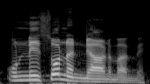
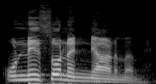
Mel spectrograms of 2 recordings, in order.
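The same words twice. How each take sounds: The two takes are said the same way.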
